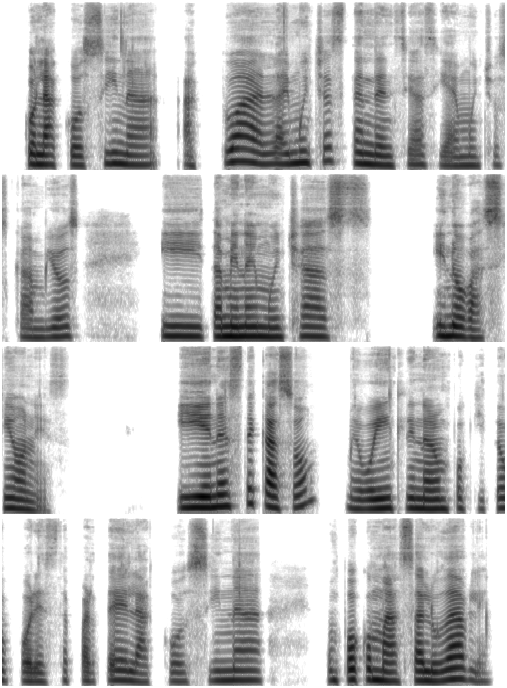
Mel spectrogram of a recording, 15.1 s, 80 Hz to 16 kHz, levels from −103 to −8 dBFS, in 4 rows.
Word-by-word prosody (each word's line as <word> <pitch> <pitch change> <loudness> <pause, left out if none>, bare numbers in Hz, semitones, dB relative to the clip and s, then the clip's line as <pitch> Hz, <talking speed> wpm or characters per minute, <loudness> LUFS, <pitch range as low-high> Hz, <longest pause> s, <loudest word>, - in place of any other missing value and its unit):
con 220 -1 +2
la 205 0 +3
cocina 200 +1 -4 0.2
actual 250 +3 -1
hay 220 - -2
muchas 270 +3 -2
tendencias 195 - -3
y - - -10
hay 185 - -7
muchos 190 +1 -10
cambios, 200 +3 -6 0.6
y 215 -1 0
también 210 0 +6
hay 210 - +5
muchas 205 0 -3 0.4
innovaciones. 205 -2 0 0.8
Y 230 +1 +7
en 230 +1 +9
este 255 +5 +1
caso, 250 - +2 0.2
me 205 -3 -5
voy 200 +1 +4
a - - +5
inclinar 215 -2 +2
un 200 - -2
poquito 210 0 -9
por - - -3
esta 185 +2 -11
parte 190 -2 -9
de 215 - -1
la 185 -3 -4
cocina, 210 +3 -6 0.5
un 215 - -6
poco 225 +1 +2
más 195 -3 +2
saludable. 205 +1 +2
210 Hz, 145 wpm, -22 LUFS, 195-225 Hz, 0.8 s, en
